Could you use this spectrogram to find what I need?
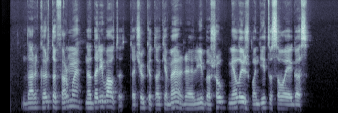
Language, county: Lithuanian, Vilnius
